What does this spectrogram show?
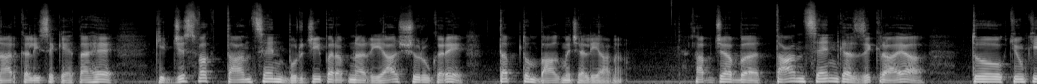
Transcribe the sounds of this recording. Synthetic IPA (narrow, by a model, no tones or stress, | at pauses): aːɾkəlisekɛɦt̪aɦɛ | kid͡ʒɪsʋɐkt̪ːaːnsɛːnbʊɾd͡ʒipɐɾɐpnaɾɪjaːzʃʊɾukɐɾẽ | t̪ɐb̚t̪ʊmbaːɡmẽt͡ʃɐlia̰ːna̰ː | ɐb̚d͡ʒɐbt̪aːnsɛːnkazɪkɾaːja | t̪oːkjõːki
